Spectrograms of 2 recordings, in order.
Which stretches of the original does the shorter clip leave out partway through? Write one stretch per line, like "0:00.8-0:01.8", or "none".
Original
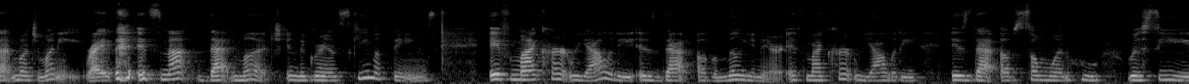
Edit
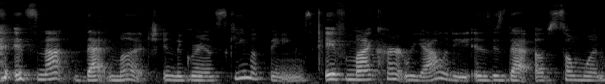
0:04.3-0:04.7
0:06.6-0:09.6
